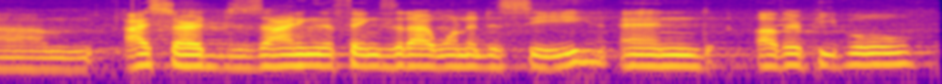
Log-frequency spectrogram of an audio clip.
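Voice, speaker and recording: With an American accent, a man speaks at a medium pitch and a moderate pace, his intonation fairly even, against noticeable background noise. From Pittsburgh, US. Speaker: tattoo artist and toy designer. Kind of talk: panel discussion.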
